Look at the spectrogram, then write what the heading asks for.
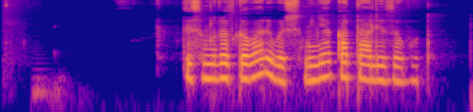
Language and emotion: Russian, neutral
